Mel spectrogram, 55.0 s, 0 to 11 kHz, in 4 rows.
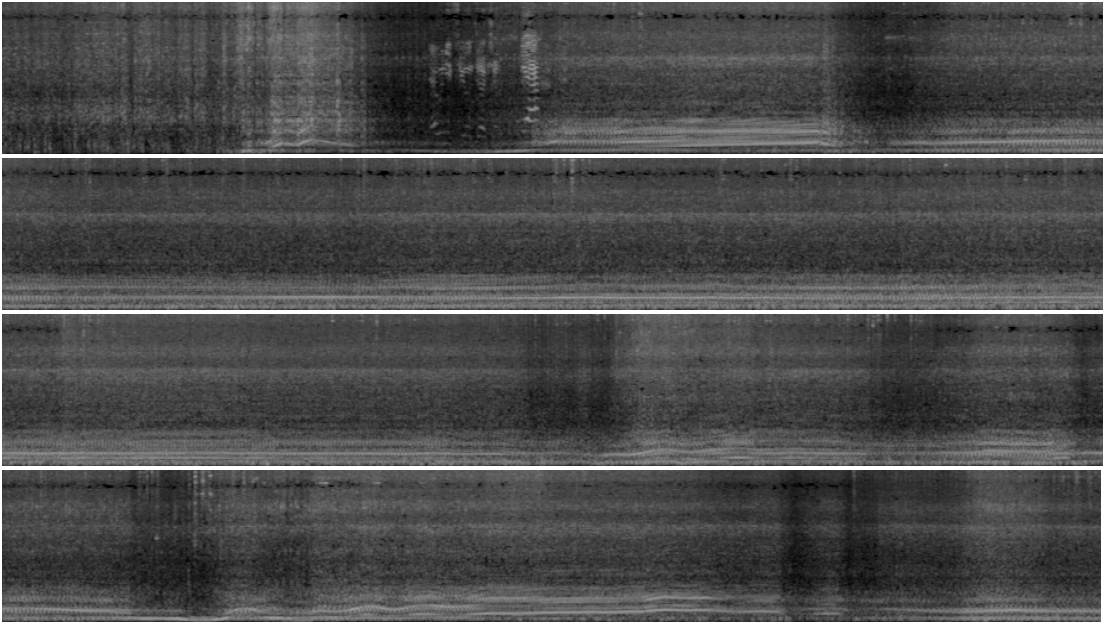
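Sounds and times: engine revving under load: 0:01.3 - 0:55.0.

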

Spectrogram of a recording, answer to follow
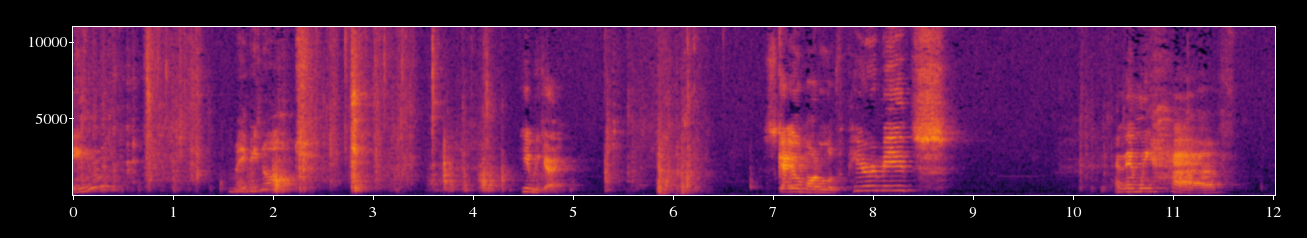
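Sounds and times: rustling: 0:00.0 - 0:01.6, 0:02.2 - 0:04.3.

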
